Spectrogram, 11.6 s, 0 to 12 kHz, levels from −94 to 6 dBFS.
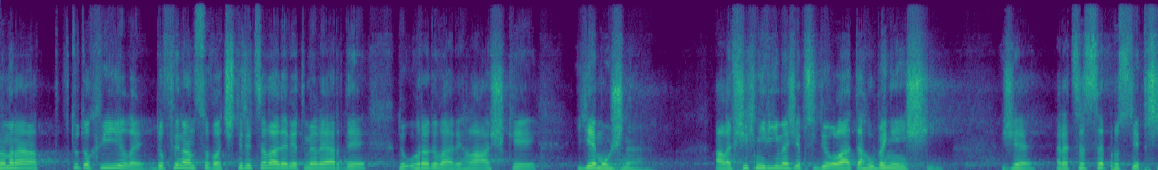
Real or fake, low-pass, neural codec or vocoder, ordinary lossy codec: fake; 10.8 kHz; codec, 24 kHz, 3.1 kbps, DualCodec; Opus, 16 kbps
